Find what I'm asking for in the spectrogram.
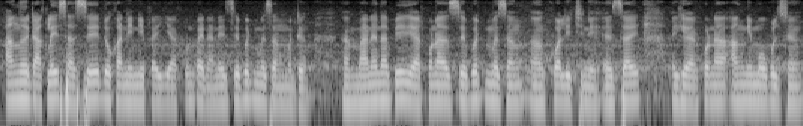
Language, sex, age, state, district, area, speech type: Bodo, male, 18-30, Assam, Chirang, rural, spontaneous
